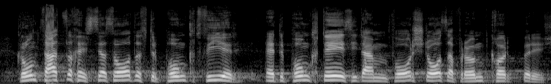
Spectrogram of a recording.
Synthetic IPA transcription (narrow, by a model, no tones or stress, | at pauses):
ɡ̥ɾʊntsɛt͡slɪχɪʃsjɑsoːdɑsd̥əɾpʰʊŋktfiːəɾɛd̥əɾpʰʊŋkteːsidɛmfoːɾʃtoːsəfɾœmtkʰœɾpəɾɪ̰ʃ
